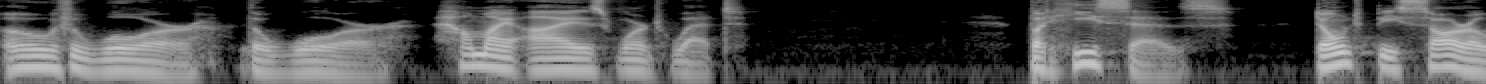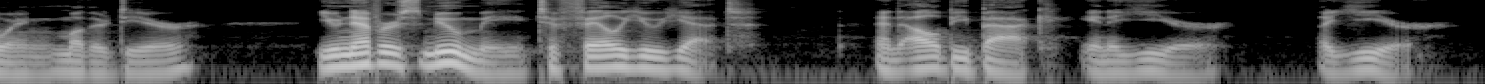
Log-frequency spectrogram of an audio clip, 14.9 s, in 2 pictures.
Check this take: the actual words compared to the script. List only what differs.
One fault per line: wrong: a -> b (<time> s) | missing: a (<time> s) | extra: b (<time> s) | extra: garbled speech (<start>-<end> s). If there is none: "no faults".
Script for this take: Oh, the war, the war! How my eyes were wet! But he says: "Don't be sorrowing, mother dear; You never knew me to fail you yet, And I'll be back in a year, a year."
wrong: were -> weren't (3.1 s)
wrong: never -> nevers (9.1 s)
